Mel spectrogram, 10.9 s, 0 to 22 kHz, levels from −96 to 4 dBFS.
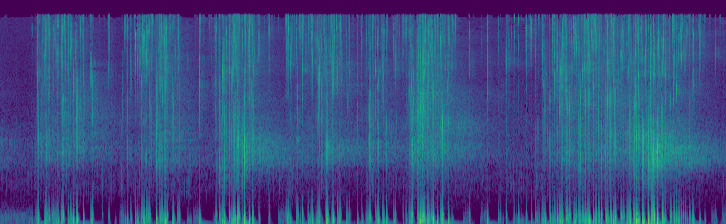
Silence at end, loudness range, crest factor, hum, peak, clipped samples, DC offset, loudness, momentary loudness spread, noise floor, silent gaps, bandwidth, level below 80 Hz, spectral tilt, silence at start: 0 s; 3 LU; 26 dB; none; -6 dBFS; under 0.1%; under 0.1%; -31 LUFS; 14 LU; -58 dBFS; none; 17.5 kHz; -40 dBFS; -1.5 dB/octave; 0 s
